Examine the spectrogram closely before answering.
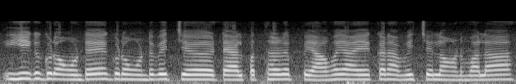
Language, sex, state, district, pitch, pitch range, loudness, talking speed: Punjabi, female, Punjab, Kapurthala, 230 Hz, 220-235 Hz, -10 LUFS, 175 wpm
